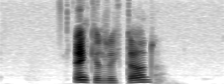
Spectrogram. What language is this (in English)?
Swedish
